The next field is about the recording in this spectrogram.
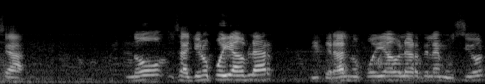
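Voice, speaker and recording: Over light background noise, a man uses a raised, projected voice in a high pitch at a moderate pace, with a dry sound and no echo. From Colombia. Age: 20s. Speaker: esports player. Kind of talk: interview testimony. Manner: hesitant, many fillers. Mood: happy, emotional, grateful. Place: hall.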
